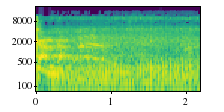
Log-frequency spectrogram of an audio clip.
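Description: A motor vehicle engine running steadily, its pitch sinking slightly, after a man's amplified voice finishes a word at the very start.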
